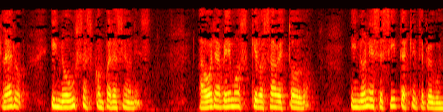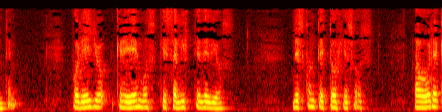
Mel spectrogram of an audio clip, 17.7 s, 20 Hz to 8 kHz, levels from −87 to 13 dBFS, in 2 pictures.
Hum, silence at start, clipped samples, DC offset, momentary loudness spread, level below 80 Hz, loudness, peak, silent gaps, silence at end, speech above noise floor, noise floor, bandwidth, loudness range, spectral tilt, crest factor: none; 0 s; under 0.1%; under 0.1%; 10 LU; -60 dBFS; -17 LUFS; 0 dBFS; none; 0 s; 39 dB; -55 dBFS; 6.4 kHz; 4 LU; -7.5 dB/octave; 16 dB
